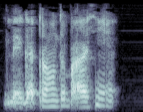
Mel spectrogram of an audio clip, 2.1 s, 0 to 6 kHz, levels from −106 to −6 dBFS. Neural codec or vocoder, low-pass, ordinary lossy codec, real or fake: vocoder, 22.05 kHz, 80 mel bands, HiFi-GAN; 5.4 kHz; MP3, 32 kbps; fake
